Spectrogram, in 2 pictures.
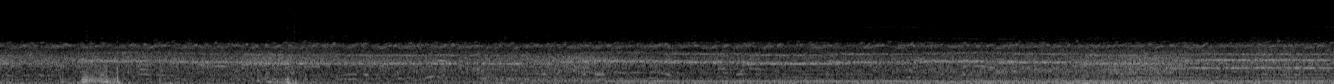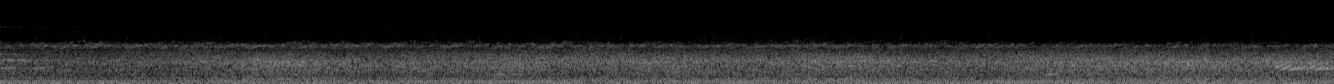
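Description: Eerie film music plays through a loudspeaker.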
